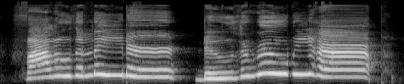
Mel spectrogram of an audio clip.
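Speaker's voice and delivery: cheerful call out. A narrator's reading. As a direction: lead the class game loudly. Teacher calls out to class.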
